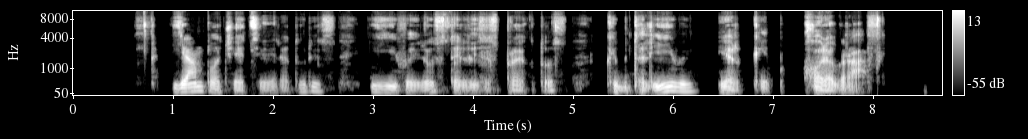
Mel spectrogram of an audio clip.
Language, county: Lithuanian, Vilnius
